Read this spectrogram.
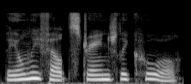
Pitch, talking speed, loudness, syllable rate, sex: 225 Hz, 155 wpm, -14 LUFS, 4.7 syllables/s, female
